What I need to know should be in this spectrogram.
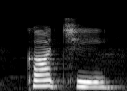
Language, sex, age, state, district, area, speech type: Tamil, female, 30-45, Tamil Nadu, Mayiladuthurai, rural, read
